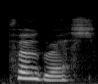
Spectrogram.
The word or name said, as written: progress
